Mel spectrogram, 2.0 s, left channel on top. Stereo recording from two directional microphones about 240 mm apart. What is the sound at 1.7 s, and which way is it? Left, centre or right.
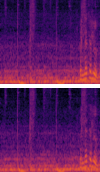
Speech, left.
